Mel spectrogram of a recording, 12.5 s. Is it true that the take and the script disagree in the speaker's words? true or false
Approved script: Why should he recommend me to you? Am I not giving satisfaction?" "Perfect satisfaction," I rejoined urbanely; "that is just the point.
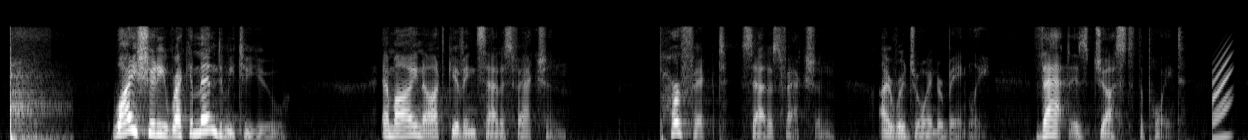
false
